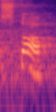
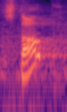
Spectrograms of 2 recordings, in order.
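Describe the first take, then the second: First: It is said as a firm command. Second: It is said as a gentle suggestion.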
